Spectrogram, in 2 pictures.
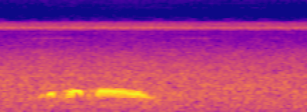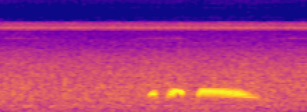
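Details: Decoy spotted dove kept for trapping, uttering two cooing phrases about four seconds apart, each a pair of brief notes leading into a drawn-out, slightly falling coo, with a constant high whine behind.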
